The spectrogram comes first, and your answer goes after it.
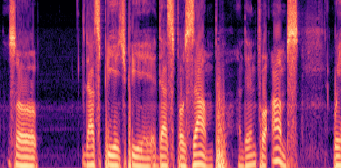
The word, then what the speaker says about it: XAMPP: you can install that example i believe it's pronounced example i know some people pronounce it x amp but i don't believe that's the pronunciation uh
